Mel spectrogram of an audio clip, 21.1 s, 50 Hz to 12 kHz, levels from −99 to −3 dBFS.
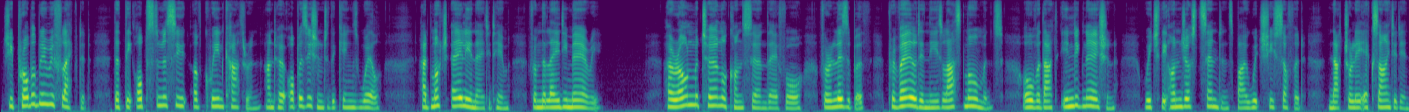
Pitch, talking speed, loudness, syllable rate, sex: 205 Hz, 145 wpm, -20 LUFS, 5.7 syllables/s, female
